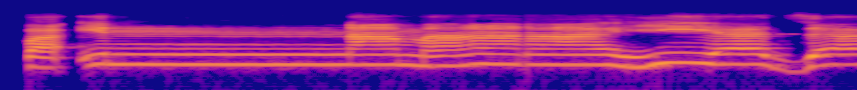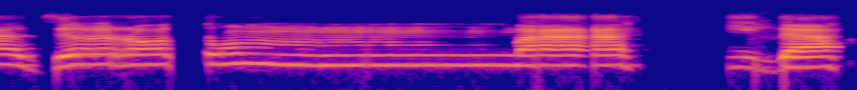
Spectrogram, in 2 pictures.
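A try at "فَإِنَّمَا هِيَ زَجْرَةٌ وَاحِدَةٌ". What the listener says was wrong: Bukan tum, tanwin ketemu wawu. Tanwin ketemu wawu, idgham biguna. Ya, jangan dinaber ya.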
